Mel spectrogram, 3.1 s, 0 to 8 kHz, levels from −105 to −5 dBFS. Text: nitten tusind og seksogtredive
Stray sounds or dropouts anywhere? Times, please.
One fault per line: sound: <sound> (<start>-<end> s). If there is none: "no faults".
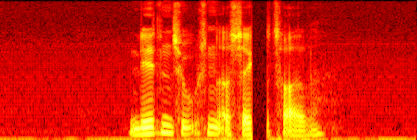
sound: dropout (1.9-2.0 s)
